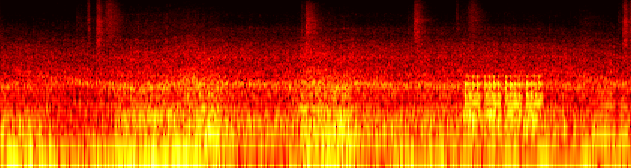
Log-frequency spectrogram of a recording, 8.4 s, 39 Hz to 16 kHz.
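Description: A truck pulling a timber trailer turns in Euro Truck Simulator 2 with a loud diesel rumble, several sharp hisses of the air brakes, and a short burst of beeping partway through.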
